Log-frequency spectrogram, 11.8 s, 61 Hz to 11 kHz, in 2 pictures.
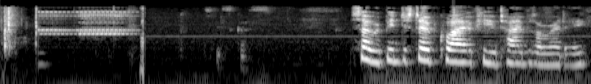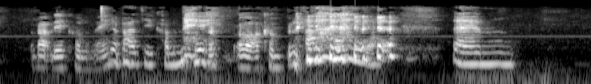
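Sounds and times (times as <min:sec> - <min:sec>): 
telephone ringing with electronic trill: 0:00.3 - 0:01.5
speech: 0:03.6 - 0:11.2
laughter: 0:07.7 - 0:08.2, 0:08.8 - 0:09.9.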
